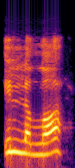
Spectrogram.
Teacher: الا اللہ وہاں پر لفظ الجلالہ ہے تو پھر وہ موٹا ہے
